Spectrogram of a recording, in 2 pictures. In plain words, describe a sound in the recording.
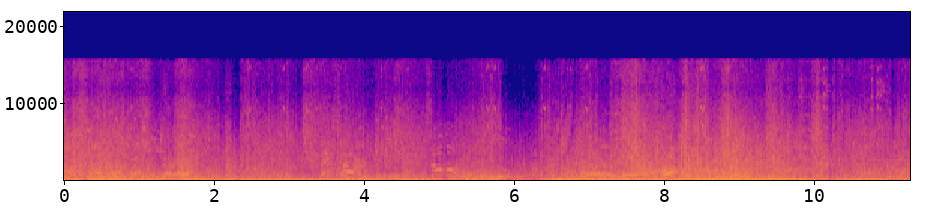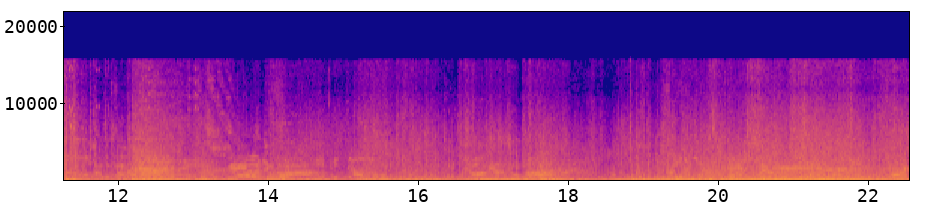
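Spells and blasts boom and crackle over and over in a fight.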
